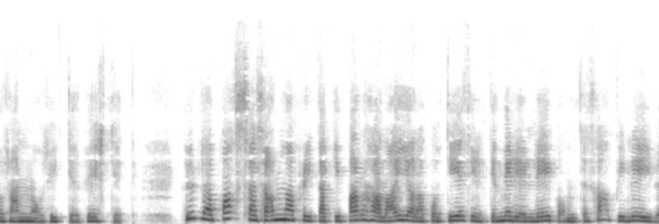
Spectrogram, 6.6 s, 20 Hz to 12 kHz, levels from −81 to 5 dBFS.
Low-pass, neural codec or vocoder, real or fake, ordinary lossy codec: 10.8 kHz; none; real; AAC, 32 kbps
